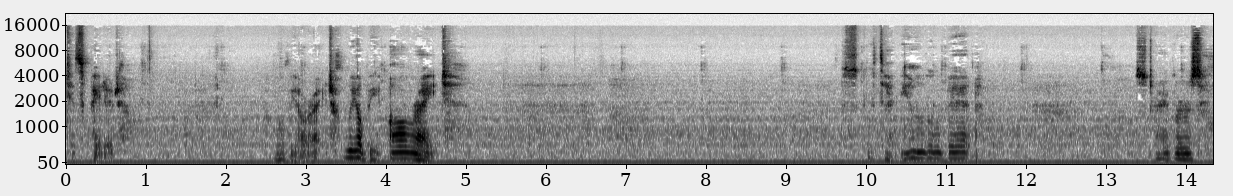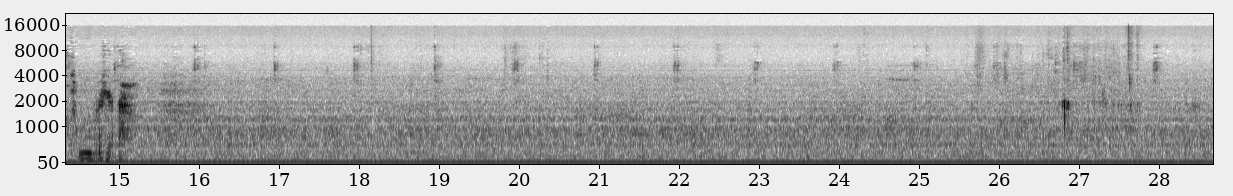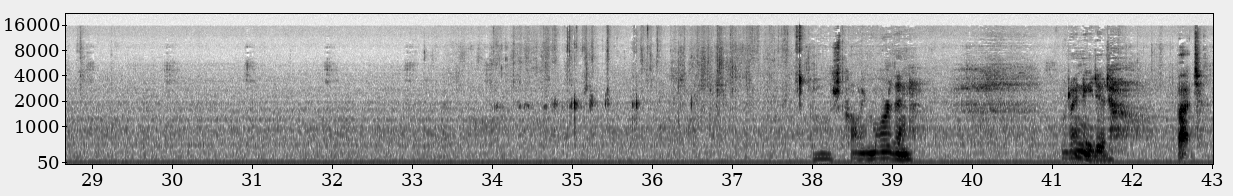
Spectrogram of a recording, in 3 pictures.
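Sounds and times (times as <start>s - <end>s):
low hum of room tone: 0.0s - 43.0s.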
